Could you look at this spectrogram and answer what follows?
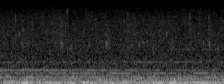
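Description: Storm rain falls hard and steady in Gotham City as a sound effect for a Batman audio drama, a loud, continuous hiss with a low rumbling body and no voices.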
